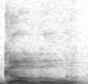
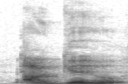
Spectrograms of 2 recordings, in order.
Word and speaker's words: Google: on life tilt is my mum pronounces Google, and I don't know why, she'll pronounce it Goggle. She's like, well, why don't you look it up on Goggle? And I'm like, what the fuck is Goggle? And then, Google. I'm like, you're looking at Who's it. Who's Yahoo? Where's the, where is the second G? There's two O's in there, it's Google.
